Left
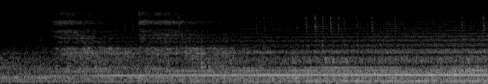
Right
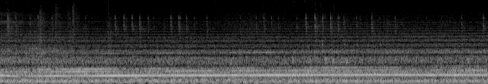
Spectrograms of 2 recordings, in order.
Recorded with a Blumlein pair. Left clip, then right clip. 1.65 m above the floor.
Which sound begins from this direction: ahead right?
A vehicle, at 0.0 s.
